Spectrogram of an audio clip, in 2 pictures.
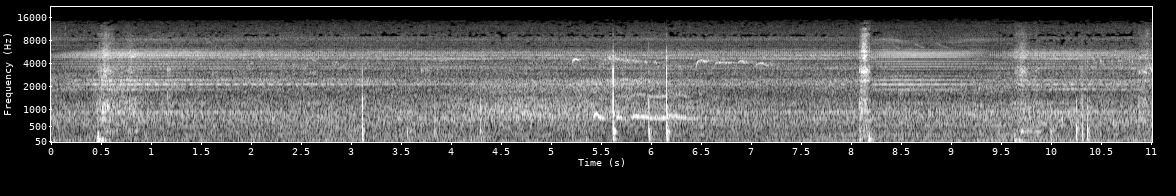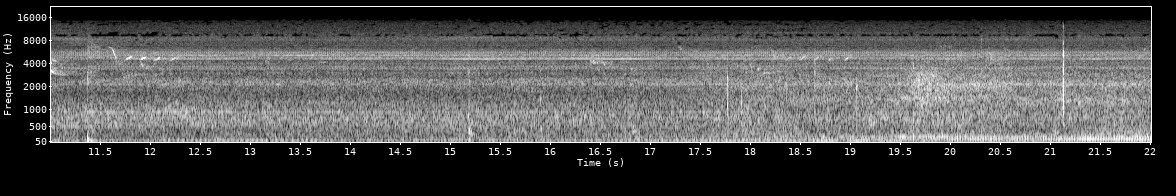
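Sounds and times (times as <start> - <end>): distant tractor hum: 0.0 - 22.0
bird chirps: 5.2 - 7.3, 10.4 - 12.4.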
